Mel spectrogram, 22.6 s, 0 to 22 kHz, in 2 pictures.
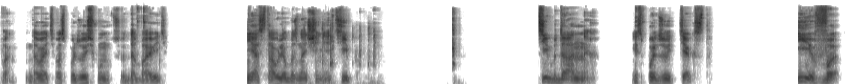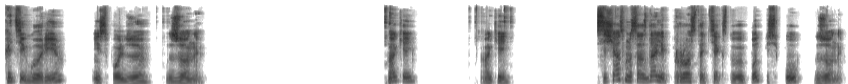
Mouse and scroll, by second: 1.8 click, 7.0 click, 8.4 click, 11.5-13.3 scroll down 4, 13.3 click, 16.3 click, 17.5 click, 18.0 click.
